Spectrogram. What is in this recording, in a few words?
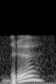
"brod", Norwegian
